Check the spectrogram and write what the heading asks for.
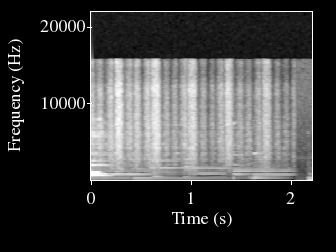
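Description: The tail of an intro jingle: a few held musical notes fading away under a soft hissing sound effect, dying out just before the end.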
